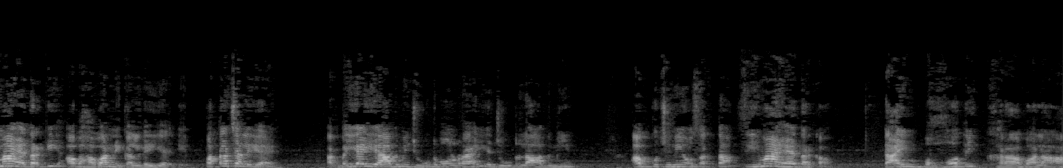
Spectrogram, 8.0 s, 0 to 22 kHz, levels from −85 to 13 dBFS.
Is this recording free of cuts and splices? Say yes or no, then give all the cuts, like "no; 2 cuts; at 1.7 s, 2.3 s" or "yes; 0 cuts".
no; 1 cut; at 5.6 s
